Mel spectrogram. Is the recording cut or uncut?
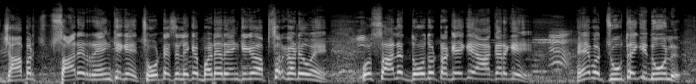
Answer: uncut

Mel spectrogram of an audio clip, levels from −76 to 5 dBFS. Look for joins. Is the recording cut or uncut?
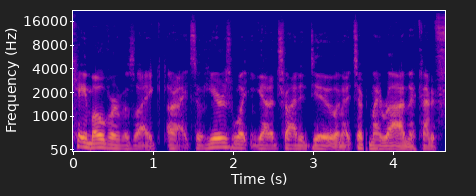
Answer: uncut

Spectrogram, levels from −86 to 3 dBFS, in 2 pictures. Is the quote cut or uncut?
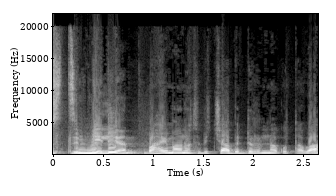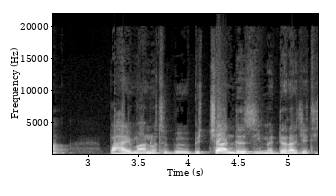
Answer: cut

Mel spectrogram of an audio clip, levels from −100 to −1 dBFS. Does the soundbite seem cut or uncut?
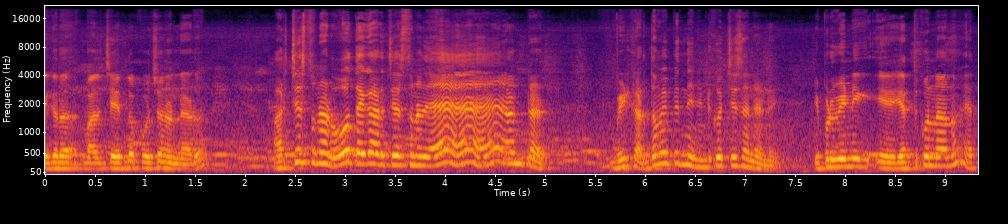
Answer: uncut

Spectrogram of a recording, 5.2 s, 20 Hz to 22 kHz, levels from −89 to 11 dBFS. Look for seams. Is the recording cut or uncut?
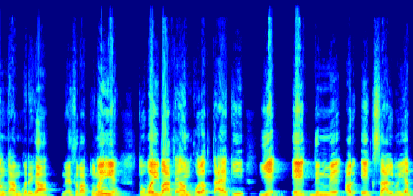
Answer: uncut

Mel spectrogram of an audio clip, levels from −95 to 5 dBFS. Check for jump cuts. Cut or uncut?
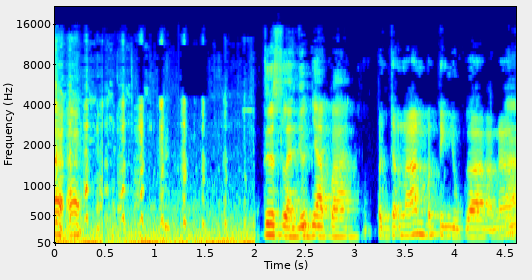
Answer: cut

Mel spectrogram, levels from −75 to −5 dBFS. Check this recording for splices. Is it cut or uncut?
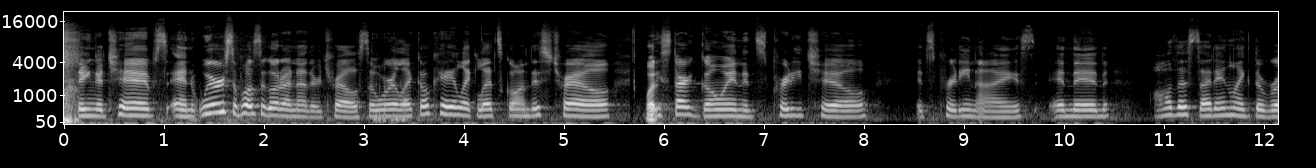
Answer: cut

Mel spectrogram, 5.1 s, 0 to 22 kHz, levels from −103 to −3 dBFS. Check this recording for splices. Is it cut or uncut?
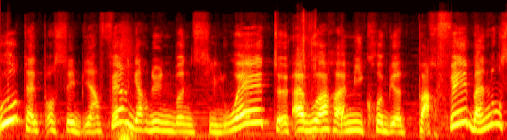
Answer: cut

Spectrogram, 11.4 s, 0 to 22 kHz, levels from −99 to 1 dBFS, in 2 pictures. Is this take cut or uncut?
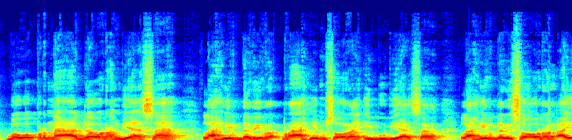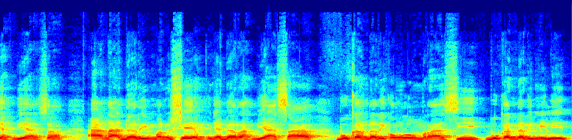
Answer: uncut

